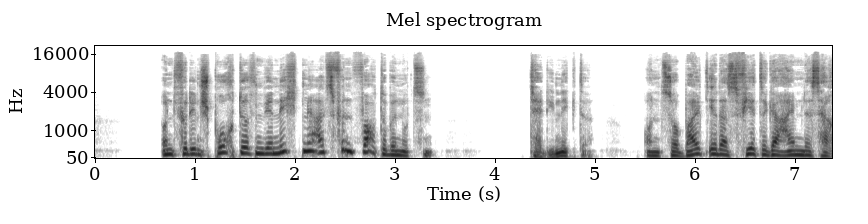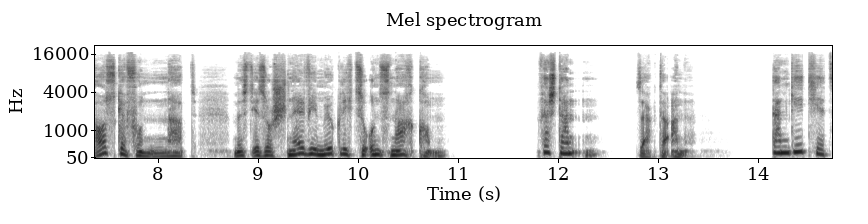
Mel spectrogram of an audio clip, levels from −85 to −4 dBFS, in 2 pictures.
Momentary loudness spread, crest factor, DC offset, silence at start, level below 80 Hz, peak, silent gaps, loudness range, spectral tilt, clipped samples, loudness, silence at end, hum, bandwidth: 12 LU; 20 dB; under 0.1%; 0.7 s; -54 dBFS; -4 dBFS; 4.00-4.22 s, 11.11-11.21 s, 11.40-11.44 s, 11.67-11.72 s, 12.64-12.76 s, 13.82-14.04 s; 4 LU; -4.5 dB/octave; under 0.1%; -22 LUFS; 0.05 s; none; 17.5 kHz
